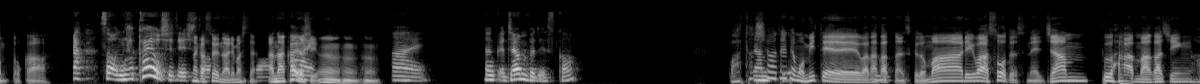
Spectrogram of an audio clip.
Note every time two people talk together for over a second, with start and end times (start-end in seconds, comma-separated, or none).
1.9-3.2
